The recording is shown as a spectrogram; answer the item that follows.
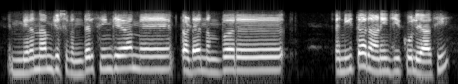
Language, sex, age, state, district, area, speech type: Punjabi, male, 30-45, Punjab, Kapurthala, rural, conversation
